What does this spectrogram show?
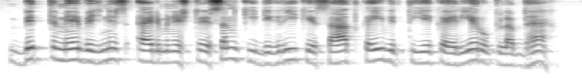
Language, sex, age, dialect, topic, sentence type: Hindi, male, 41-45, Awadhi Bundeli, banking, statement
